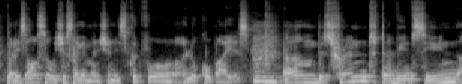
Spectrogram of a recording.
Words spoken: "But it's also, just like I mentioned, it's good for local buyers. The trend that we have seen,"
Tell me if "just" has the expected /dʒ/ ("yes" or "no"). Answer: yes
